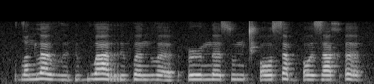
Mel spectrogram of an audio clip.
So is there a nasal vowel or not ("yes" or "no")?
no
